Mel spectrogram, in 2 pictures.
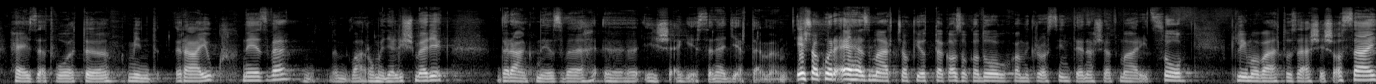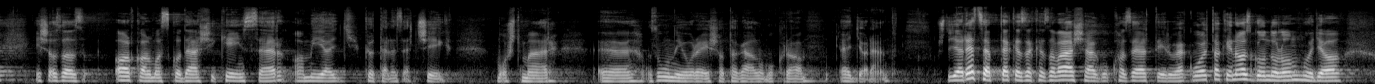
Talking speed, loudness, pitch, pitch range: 135 wpm, -18 LUFS, 165 Hz, 145-185 Hz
